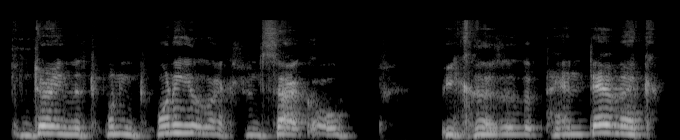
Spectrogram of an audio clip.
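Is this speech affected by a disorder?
Yes: spastic cerebral palsy; oxygen deprivation during birth, severely limited motor skills, functional quadriplegia; lack of muscle control in head and neck, mobility impairment, print disability.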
